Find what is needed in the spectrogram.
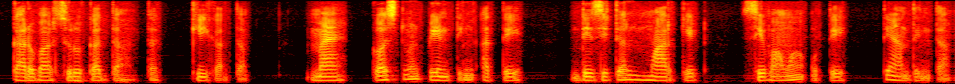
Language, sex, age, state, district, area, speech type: Punjabi, male, 18-30, Punjab, Hoshiarpur, urban, spontaneous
